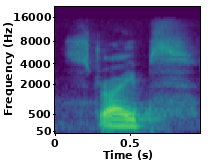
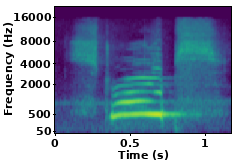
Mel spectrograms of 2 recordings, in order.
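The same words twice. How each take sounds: First: Said in the usual way. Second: Squeaky high stripes. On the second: Pretend. Making chocolate stripes.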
